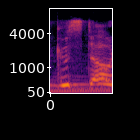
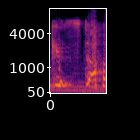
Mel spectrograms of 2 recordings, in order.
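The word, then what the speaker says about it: Gusteau: His name is Gusto, not Gustavo.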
